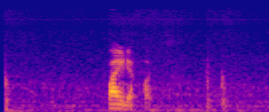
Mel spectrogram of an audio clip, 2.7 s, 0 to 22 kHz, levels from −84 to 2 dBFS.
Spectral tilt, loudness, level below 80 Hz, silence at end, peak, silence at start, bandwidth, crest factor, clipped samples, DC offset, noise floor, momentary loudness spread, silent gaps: -6 dB/octave; -19 LUFS; -54 dBFS; 0.45 s; -4 dBFS; 0.05 s; 15.5 kHz; 22 dB; under 0.1%; under 0.1%; -50 dBFS; 26 LU; none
